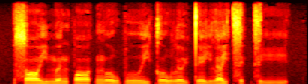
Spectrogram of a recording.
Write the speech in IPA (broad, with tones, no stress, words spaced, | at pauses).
sɔː˧jmɵ˧npɔː˨t̚ ŋo˨˥wpuː˧j ko˨wlɵ˨ɥt̪e˨j lɐ˥jt͡sɪ˨˥k̚siː˨t̚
